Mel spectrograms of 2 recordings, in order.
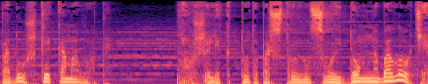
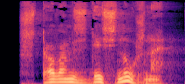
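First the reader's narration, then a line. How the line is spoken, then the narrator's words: Stern question. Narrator (Russian): строго спросила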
